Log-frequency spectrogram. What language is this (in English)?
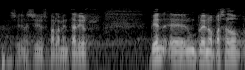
Spanish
